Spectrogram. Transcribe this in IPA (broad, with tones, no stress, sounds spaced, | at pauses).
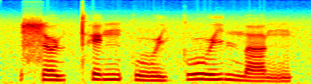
s ɵ˨ ɥ t̪ʰ ɪ˧ ŋ k uː˨˩ j k uː˧ j n̪ ɐ˨˩ ŋ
